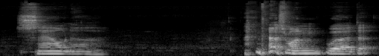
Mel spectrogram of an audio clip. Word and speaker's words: sauna: incorrectly the ou is pronounced as in cow sauna and that's one word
